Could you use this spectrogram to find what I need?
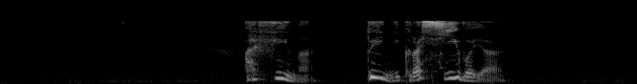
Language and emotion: Russian, angry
